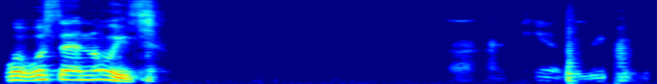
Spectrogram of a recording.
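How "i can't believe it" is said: stunned whisper. Real, not acted. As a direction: breathe it out in disbelief.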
